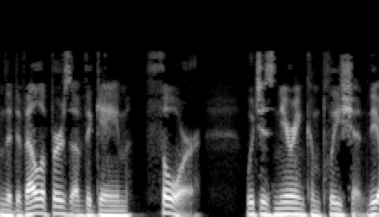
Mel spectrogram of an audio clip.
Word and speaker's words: Thor: They showcase a couple of fan illustrations and clarify that the game title Thor might have initially been confusing, possibly read as hope, but it is indeed Thor, pronounced Toa in Japanese for the international release.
